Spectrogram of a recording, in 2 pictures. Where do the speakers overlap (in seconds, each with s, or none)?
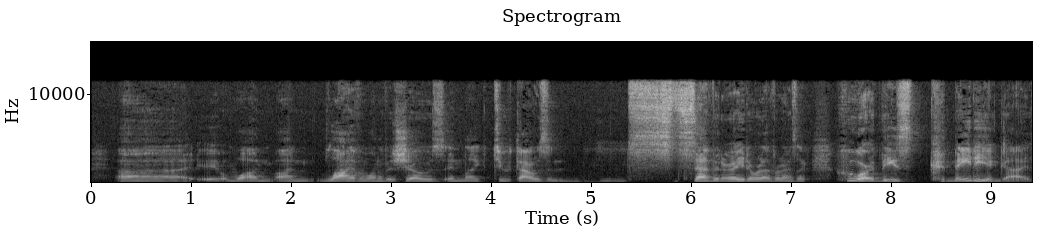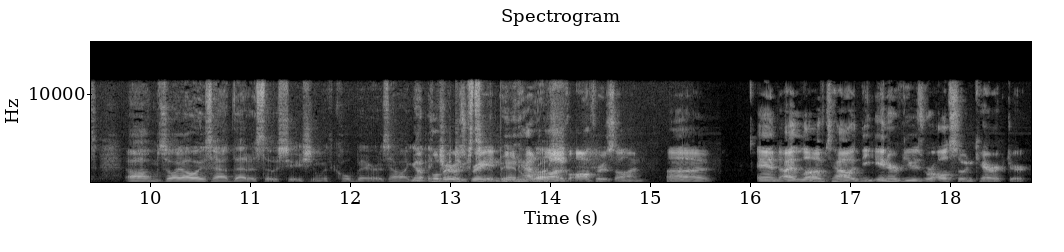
12.6 s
